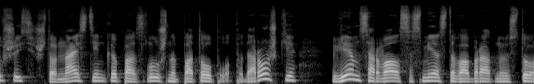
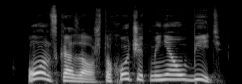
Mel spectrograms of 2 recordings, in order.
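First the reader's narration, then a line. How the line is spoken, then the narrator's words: Yelling. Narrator (Russian): орал Родька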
